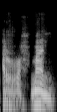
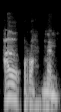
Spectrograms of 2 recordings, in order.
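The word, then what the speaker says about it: الرحمن: Kalau ARR berarti kan Ar-Rahman, gitu ya. Kalau dikasih lam jadi Al-Rahman. Padahal dalam tulisan harus ada alif lamnya, sedangkan dalam pengucapan lam tidak perlu dibaca.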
